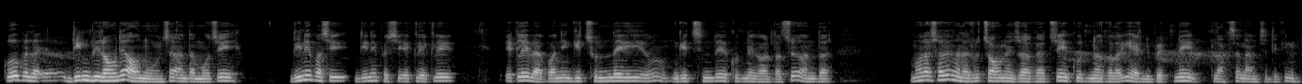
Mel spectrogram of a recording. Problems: background sounds at intervals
